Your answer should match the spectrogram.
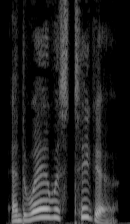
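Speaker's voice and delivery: high, pleased rabbit voice; high self-satisfied Rabbit. Acted. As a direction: Rabbit taking credit, high. Rabbit asks.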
